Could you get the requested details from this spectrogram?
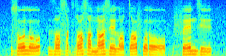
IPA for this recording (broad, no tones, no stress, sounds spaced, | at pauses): z ɔ l ɔ | ð ɪ zˤ ʌ ɡ zˤ ʌ zˤ ɑ n ɑ z ɛ l ɛ tˤ i f ɔ ɾ ɔ | f ɛ n z ɪ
